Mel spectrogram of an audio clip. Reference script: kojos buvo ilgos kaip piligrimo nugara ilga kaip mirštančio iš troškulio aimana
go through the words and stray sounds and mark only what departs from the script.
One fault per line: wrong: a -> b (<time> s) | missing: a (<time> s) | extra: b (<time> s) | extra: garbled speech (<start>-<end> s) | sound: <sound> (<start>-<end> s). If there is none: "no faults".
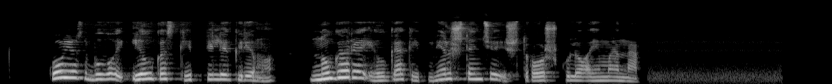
no faults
